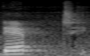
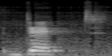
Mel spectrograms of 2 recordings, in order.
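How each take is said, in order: First: A p sound is heard before the final t. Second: No p sound is heard before the final t. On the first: The speaker calls it wrong. "It's not डेप्ट" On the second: The speaker calls it right. "It's डेट"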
